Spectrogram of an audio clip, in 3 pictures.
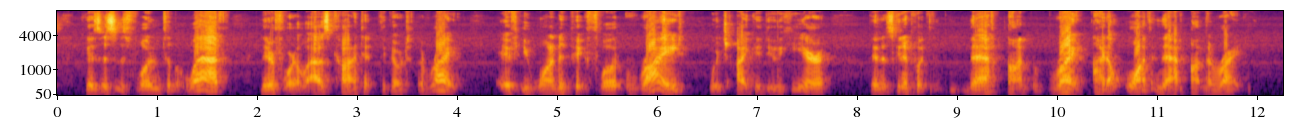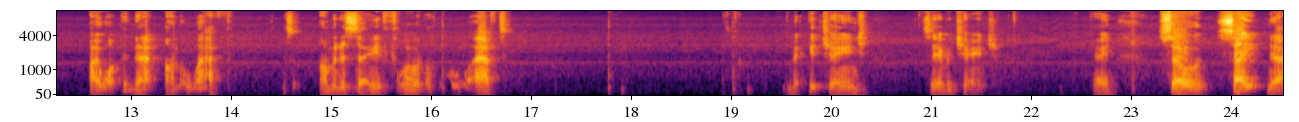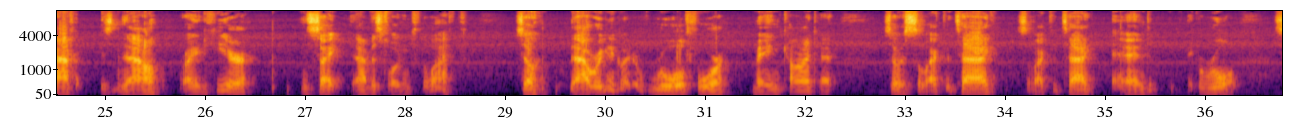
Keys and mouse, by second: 5.9 click, 10.6 click, 13.2 click, 21.3 super+s, 24.9 click, 29.1 click, 33.7 click.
